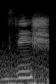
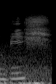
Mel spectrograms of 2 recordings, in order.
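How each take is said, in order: First: The word begins with a v sound. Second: The word begins with a b sound. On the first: This is the usual form elsewhere. "em vez de vixe" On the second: This is the country form from home. "fala biche"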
